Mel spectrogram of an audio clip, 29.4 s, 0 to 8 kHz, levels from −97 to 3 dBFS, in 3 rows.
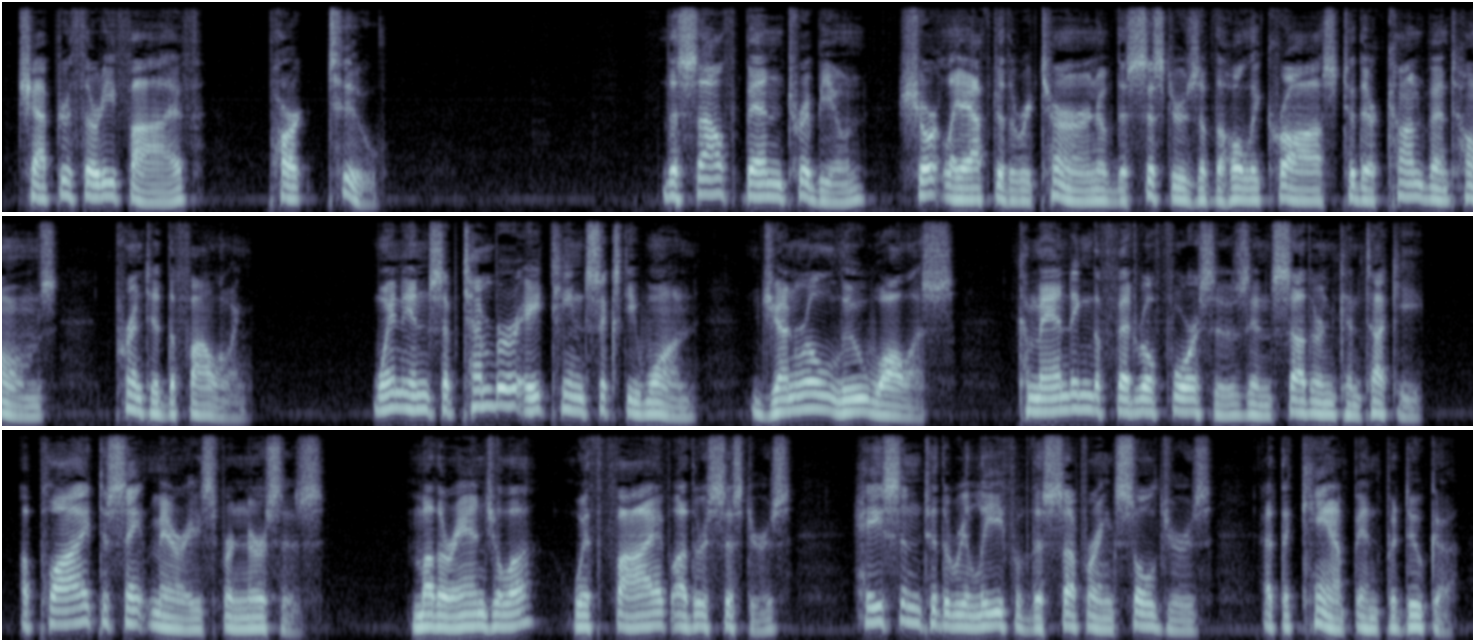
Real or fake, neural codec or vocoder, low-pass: real; none; 7.2 kHz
